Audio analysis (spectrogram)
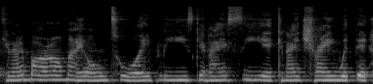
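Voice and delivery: high, mock-pleading child voice; begging kid. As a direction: beg like a kid asking for a toy. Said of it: "like you a fucking kid at the store".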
